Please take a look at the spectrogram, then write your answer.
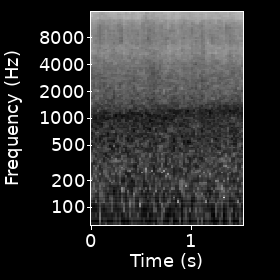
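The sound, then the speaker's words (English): Light drizzle falls in a steady, soft patter, an even hiss of fine raindrops with no voices, constant throughout, after heavier rain has died down. “Rain's died down to a light drizzle, and I can almost see some stars out.”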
